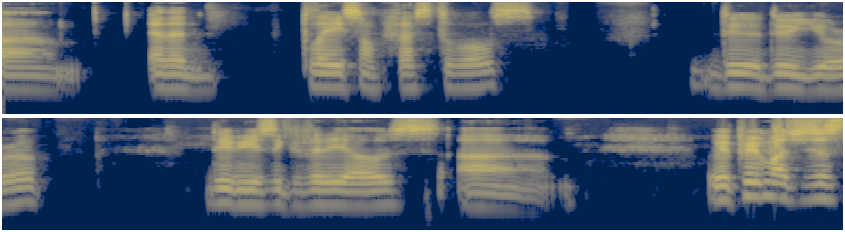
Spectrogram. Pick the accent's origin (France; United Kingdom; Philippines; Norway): Philippines; now in San Francisco, United States; I grew up in the Philippines. I'm an immigrant here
